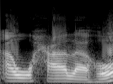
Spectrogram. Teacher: huruf-huruf tebal itu dibaca dengan vokal o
